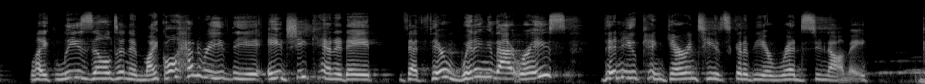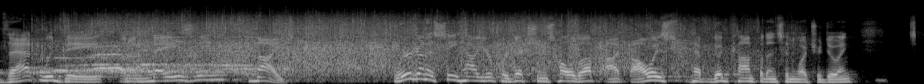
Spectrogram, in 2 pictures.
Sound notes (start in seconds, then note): 9.0 crowd cheers; 12.3 crowd applauds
